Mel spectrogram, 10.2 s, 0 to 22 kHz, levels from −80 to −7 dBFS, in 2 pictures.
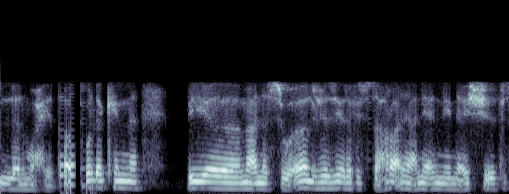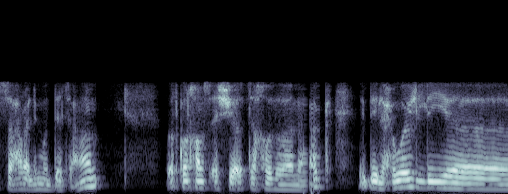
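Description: Packet loss with pitch repetition hits three times, at 0.60 to 0.96 s, then between "السؤال الجزيرة في" and "يعني أني نعيش في" at 3.68 to 3.72 s, and after "أذكر خمس أشياء تأخذها" at 8.12 to 8.28 s. Each time the receiver loops the last pitch period, giving a brief buzzy hold over the narrow telephone band. The 100 ms run near the start fades toward silence.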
